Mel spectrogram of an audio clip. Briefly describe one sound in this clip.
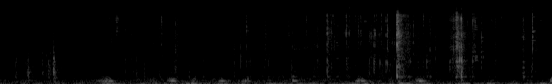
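A foil wrapper tears open with a crackling rustle.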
